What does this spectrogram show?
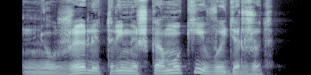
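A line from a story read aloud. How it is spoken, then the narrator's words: Muttered. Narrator (Russian): пробормотал Анти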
